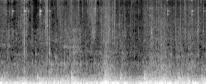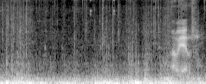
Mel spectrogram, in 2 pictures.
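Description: Car driving slowly over a rough dirt road, heard from inside the cabin: a steady low rumble of engine and tyres with loose items rattling and clinking over the bumps.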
